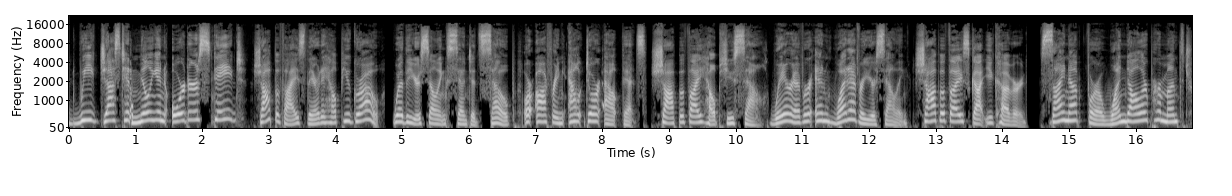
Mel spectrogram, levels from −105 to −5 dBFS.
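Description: A speech clip where MP3 frames were likely dropped from the stream, so the following frames reached back into the bit reservoir and decoded bytes from the wrong frame: from 0.90 to 0.96 s, between "we just" and "million orders stage", the sound skips ahead with a brief chirp, noise burst or gap about two 26.1 ms frames long.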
